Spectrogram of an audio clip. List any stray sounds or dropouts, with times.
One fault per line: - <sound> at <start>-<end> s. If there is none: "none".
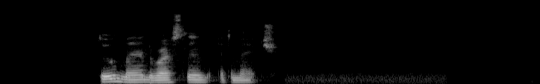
none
